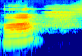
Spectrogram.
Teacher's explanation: ह वर्ण घोष तथा महाप्राण दोनों है। यह उष्म व्यंजन भी है।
